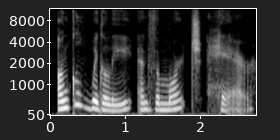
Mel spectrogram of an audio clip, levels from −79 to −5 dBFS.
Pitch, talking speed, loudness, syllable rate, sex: 225 Hz, 130 wpm, -18 LUFS, 3.9 syllables/s, female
